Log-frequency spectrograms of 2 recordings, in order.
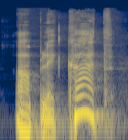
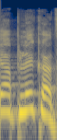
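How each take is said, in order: First: Slow, incredulous echo; stunned, stretched-out disbelief; exclaimed question. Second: Said in the usual way. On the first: A narrator's reading. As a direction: draw the words out into a rising question. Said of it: "exclamă Croas".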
